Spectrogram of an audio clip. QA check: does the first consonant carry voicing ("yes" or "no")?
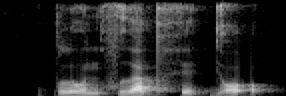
no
